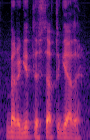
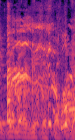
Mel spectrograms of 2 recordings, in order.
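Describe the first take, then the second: First: Said in the usual way. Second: Very high, fast squeak with a laugh; comic falsetto complaint; squeaky joke voice. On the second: Pretend. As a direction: pitch it up like a cartoon. Repeat in squeaky put-on voice.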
